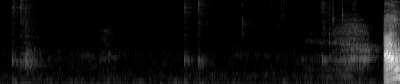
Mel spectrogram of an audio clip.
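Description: Two faint computer mouse clicks, about a quarter second in and about two seconds in, over near silence; near the end a breath, then a voice starts speaking.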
